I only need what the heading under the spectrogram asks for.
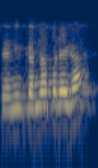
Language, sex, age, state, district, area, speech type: Hindi, male, 30-45, Bihar, Begusarai, rural, conversation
